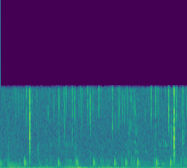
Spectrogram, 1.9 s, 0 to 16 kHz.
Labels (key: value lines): label: biophony, knock croak
recorder: SoundTrap 300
